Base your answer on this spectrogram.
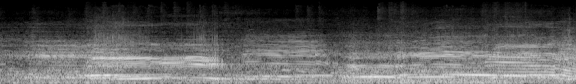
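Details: Sahiwal bull calves for sale at the opening of Ambari cattle market in Dinajpur on 10 July; several drawn-out, low, steady moos with layered harmonics overlap amid the constant murmur of buyers and sellers talking.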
